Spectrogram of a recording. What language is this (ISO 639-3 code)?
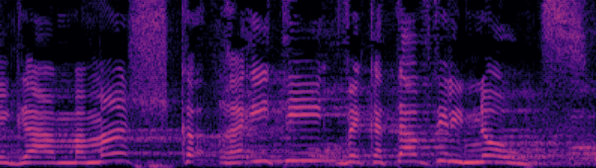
heb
